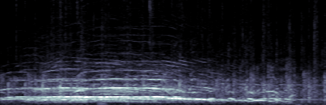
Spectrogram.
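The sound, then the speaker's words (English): Live studio audience cheering and whooping, many overlapping voices forming a sustained, lively wall of excited sound that stays fairly even throughout. “We have a very passionate, wild and crazy live audience.”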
